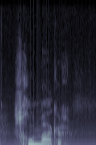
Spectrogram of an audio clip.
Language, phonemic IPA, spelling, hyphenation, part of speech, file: Dutch, /ˈsxunˌmaː.kər/, schoenmaker, schoen‧ma‧ker, noun, Nl-schoenmaker.ogg
- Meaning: shoemaker (artisan who produces and repairs shoes)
